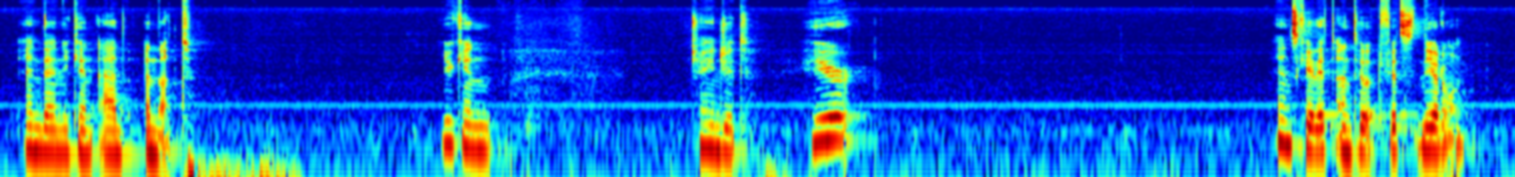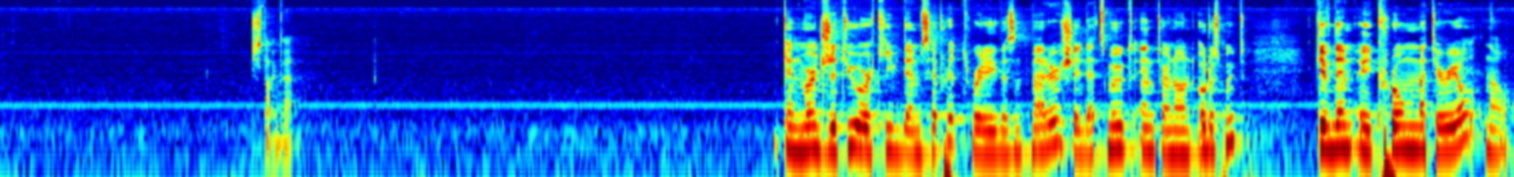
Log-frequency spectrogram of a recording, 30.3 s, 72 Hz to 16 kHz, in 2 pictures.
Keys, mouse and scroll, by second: 4.5-5.6 drag, 7.2 s, 8.2 s, 9.1 s, 11.3 r, 13.2 s, 15.1-15.6 middle drag, 16.5-18.0 drag, 18.5 middle click, 19.9-21.2 middle drag, 22.3 shift+click, 23.2 ctrl+j, 24.3-25.3 drag, 26.8 click, 27.9 click, 28.6-28.9 middle drag, 30.1 click.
